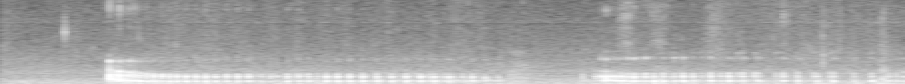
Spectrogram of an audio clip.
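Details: Puppy whining during a power-outage livestream: two long, steady, pulsing nasal cries, the first lasting about two seconds and the second starting a second later, heard indoors with a soft background hum.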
